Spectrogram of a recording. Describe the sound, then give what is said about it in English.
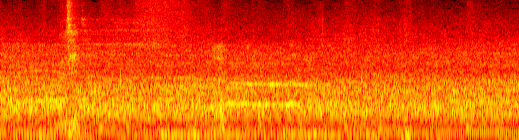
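A large arena crowd at the Valorant Champions Tournament Finals, reacting to Elon Musk's attendance, roars in a steady, loud wash of cheering and shouting that holds for the full four seconds, with a few sharper bursts rising above the din. “Sports news, Elon Musk attended the Valorant Champions Tournament Finals this weekend, and unexpectedly, this was the crowd's reaction.”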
